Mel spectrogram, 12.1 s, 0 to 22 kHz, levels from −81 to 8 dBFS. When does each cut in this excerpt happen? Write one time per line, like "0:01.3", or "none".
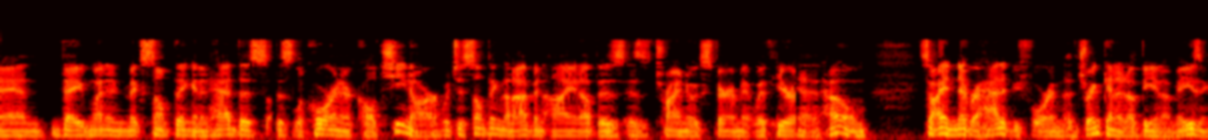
0:02.7
0:07.9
